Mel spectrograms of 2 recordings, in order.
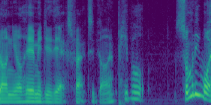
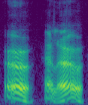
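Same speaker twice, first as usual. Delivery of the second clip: put-on very slow, louder stretched old gent voice; Patrick Moore impression; 4 semitones higher, 10 dB louder, much slower than usual. Shown as a demonstration. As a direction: draw it out like an old astronomer on TV. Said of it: "Patrick Moore".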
